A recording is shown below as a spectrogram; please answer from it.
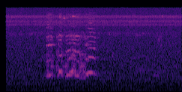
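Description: A rooster crowing once, a short crow of several joined parts starting about half a second in.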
